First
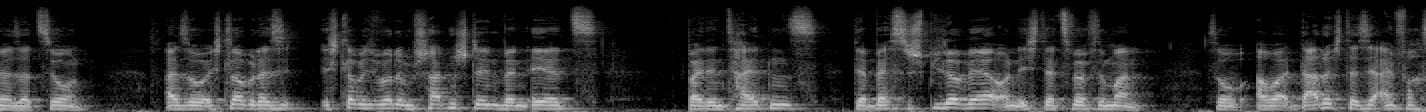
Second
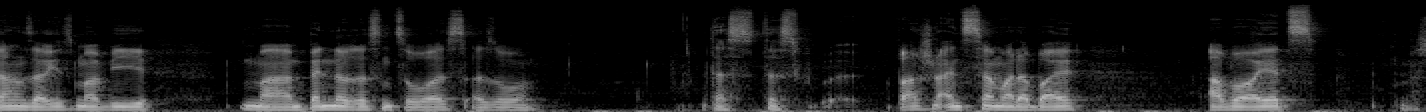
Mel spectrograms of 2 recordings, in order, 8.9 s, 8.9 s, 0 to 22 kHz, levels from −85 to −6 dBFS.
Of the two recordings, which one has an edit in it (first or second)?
first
